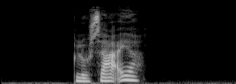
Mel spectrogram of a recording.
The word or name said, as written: GLOSSARIET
